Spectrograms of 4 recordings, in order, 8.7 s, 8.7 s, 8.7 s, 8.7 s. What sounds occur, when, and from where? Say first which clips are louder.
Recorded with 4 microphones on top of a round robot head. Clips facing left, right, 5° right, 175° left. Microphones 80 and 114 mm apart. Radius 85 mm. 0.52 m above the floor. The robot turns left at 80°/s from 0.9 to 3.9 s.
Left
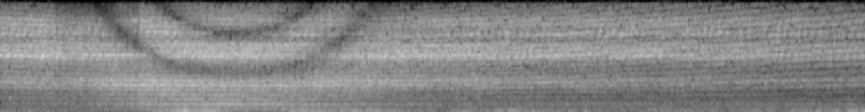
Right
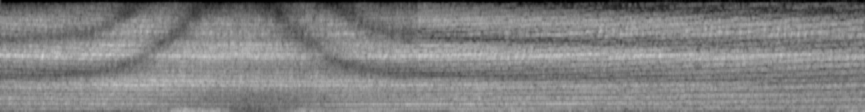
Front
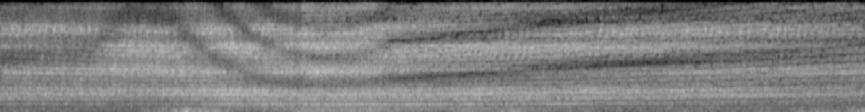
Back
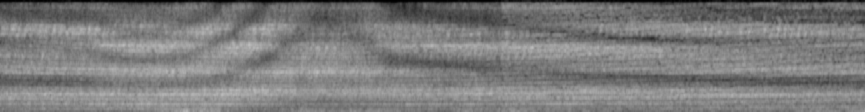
0.0 s a drone: right 3 dB, back 3 dB; 115° right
